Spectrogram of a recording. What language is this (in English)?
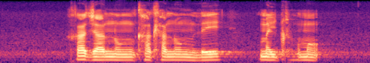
Tswana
